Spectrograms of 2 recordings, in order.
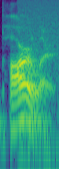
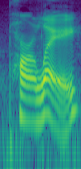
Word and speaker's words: Parler: compete with Twitter called Parler. A new social media app has caught the attention of some high-profile conservative figures. The app, called either Parler or Parlay, depending on how you pronounce it, currently hosts 100,000 users,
